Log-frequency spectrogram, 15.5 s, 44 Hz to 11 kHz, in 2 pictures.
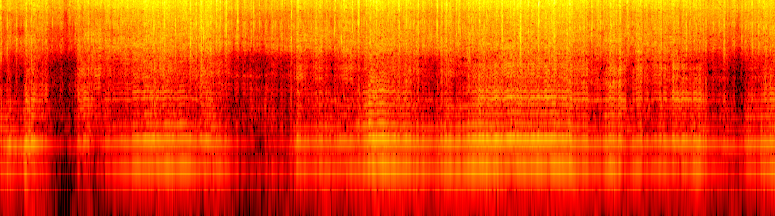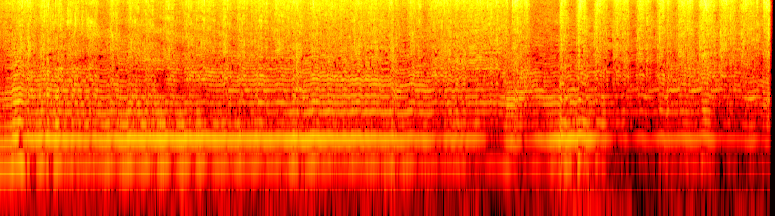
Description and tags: A large bumblebee recorded using a Sony PCM D50 with the built-in mics.
Bumble-bee, Bee, insect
